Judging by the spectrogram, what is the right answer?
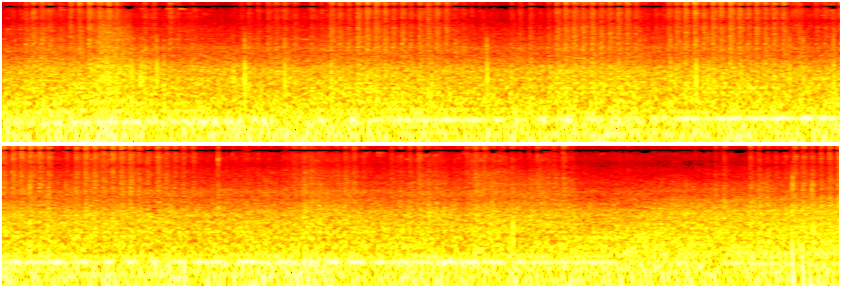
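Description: Shimabara Railway route bus in motion, heard from inside the cabin near the front: a steady low engine hum over continuous road and tyre noise.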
